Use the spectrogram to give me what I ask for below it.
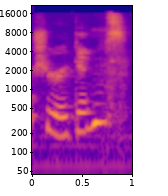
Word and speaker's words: shuriken: What are shurikens? – Shuriken, ninja throwing stars.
